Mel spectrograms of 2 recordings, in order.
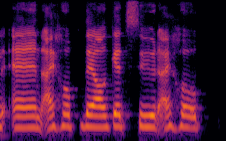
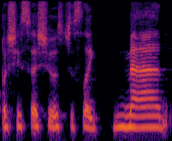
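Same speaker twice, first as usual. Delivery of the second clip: ordinary delivery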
